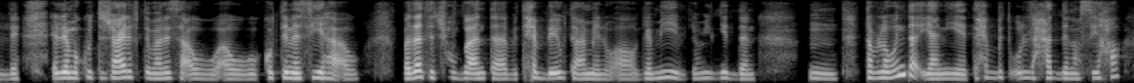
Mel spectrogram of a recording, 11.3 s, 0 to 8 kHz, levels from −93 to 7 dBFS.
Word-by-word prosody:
اللي 175 Hz, +2 st, -5 dB, 0.3 s
اللي 200 Hz, +2 st, +8 dB
ما 195 Hz, -1 st, +3 dB
كنتش 200 Hz, 0 st, -4 dB
عارف 215 Hz, +2 st, +6 dB
تمارسها 190 Hz, 0 st, -1 dB
أو 165 Hz, -1 st, -4 dB
أو 165 Hz, 0 st, -4 dB
كنت 200 Hz, +4 st, 0 dB
ناسيها 195 Hz, 0 st, +4 dB
أو 165 Hz, 0 st, -4 dB, 0.4 s
بدأت 215 Hz, +4 st, +7 dB
تشوف 205 Hz, 0 st, -6 dB
بقى 185 Hz, -1 st, +5 dB
أنت 185 Hz, +1 st, -2 dB
بتحب 175 Hz, +3 st, -1 dB
إيه 185 Hz, +1 st, +7 dB
وتعمله. 170 Hz, -4 st, -2 dB
آه، 165 Hz, -, -6 dB
جميل، 185 Hz, +1 st, -4 dB
جميل 185 Hz, +1 st, -8 dB
جدًا. 175 Hz, -4 st, -3 dB, 0.6 s
امم. 175 Hz, -3 st, -5 dB, 0.3 s
طَب 210 Hz, -2 st, +1 dB
لو 210 Hz, +1 st, +3 dB
أنت 310 Hz, +4 st, +5 dB
يعني 175 Hz, -, +1 dB
تحب 200 Hz, +3 st, -6 dB
تقول 200 Hz, -1 st, -6 dB
لحد 200 Hz, -2 st, -2 dB
نصيحة 200 Hz, +6 st, -4 dB
190 Hz, 165 wpm, -24 LUFS, 175-200 Hz, 0.6 s, اللي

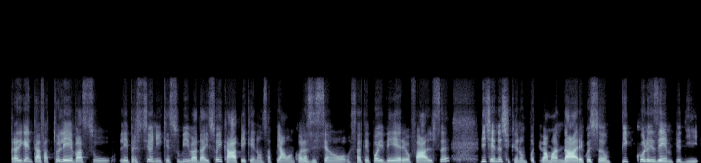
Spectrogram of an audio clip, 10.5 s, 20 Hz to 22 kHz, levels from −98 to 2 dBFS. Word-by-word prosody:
praticamente 225 Hz, +1 st, 0 dB
ha -, -, +5 dB
fatto 210 Hz, +2 st, -6 dB
leva 220 Hz, -2 st, +4 dB
su, 210 Hz, -1 st, -13 dB, 0.2 s
le 210 Hz, -2 st, -5 dB
pressioni 220 Hz, +1 st, -7 dB
che 220 Hz, -, -9 dB
subiva 215 Hz, -1 st, -3 dB
dai 195 Hz, 0 st, -1 dB
suoi 260 Hz, +7 st, -4 dB
capi, 195 Hz, +1 st, +5 dB
che 200 Hz, -2 st, -8 dB
non 190 Hz, 0 st, -12 dB
sappiamo 195 Hz, 0 st, -3 dB
ancora 205 Hz, +3 st, -3 dB
se 195 Hz, 0 st, -10 dB
siano 190 Hz, -1 st, -6 dB
state 205 Hz, 0 st, -6 dB
poi 215 Hz, +3 st, -1 dB
vere 195 Hz, +1 st, 0 dB
o -, -, -3 dB
false, 195 Hz, -, +3 dB, 0.5 s
dicendoci 245 Hz, -3 st, -2 dB
che 205 Hz, -, -8 dB
non 195 Hz, -1 st, -9 dB
potevamo 195 Hz, 0 st, 0 dB
andare. 190 Hz, -1 st, +8 dB
Questo 240 Hz, -1 st, -2 dB
è -, -, -1 dB
1 200 Hz, -, -6 dB
piccolo 245 Hz, -2 st, -2 dB
esempio 225 Hz, 0 st, 0 dB
di 205 Hz, +1 st, -12 dB
210 Hz, 195 wpm, -25 LUFS, 195-225 Hz, 0.5 s, andare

